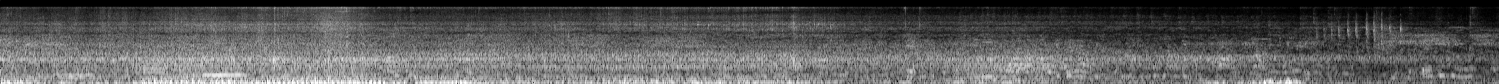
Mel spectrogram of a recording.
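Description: A vehicle engine running with a low rumble, loudest over the first few seconds and then fading away, with people's voices in the background.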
